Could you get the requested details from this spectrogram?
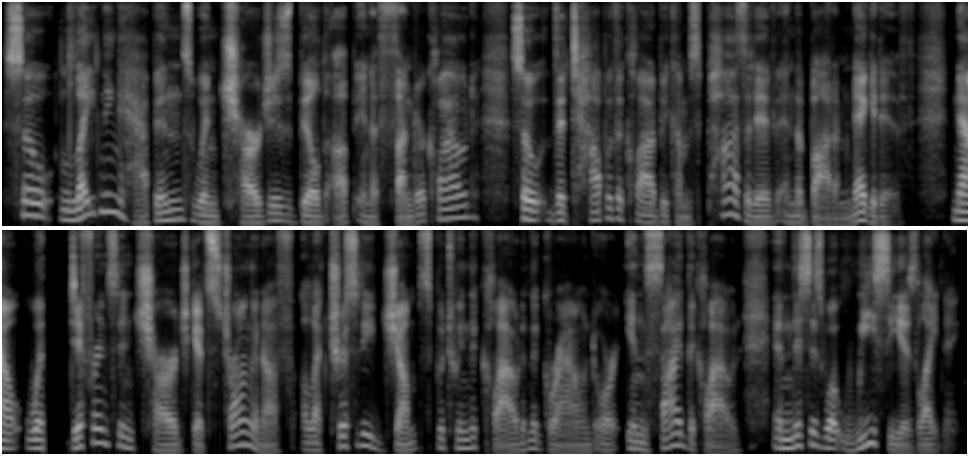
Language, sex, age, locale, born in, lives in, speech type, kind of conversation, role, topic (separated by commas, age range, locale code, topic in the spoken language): English, male, 45-49, en-US, United States, United States, read, expert-assistant, expert, What causes lightning during thunderstorms?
